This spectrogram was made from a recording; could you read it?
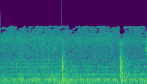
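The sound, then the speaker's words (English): Two distinct knocks tapped as a signal on a wooden outer door, spaced about half a second apart, heard over a steady low hum with no voices present. “Now they hear a signal being tapped on the outer door.”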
